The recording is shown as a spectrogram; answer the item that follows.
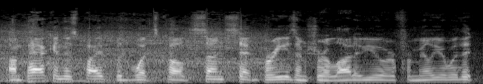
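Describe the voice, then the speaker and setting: Casting: male vlogger, fairly low voice, relaxed rambling review delivery with pauses. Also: noisy background. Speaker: pipe-smoking video reviewer. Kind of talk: casual chat product review.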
